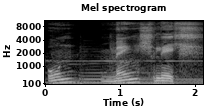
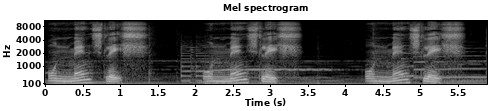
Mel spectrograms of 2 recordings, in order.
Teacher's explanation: الشين الأخيرة تكون بين الشين والخاء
